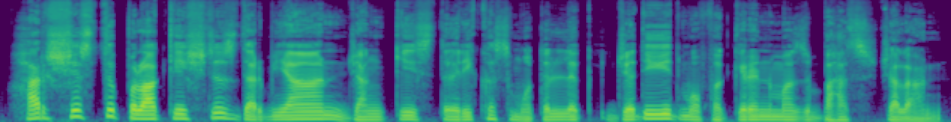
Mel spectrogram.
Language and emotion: Kashmiri, neutral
